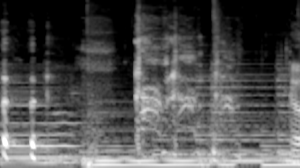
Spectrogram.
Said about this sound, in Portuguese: Ai, caralho, até tossi.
